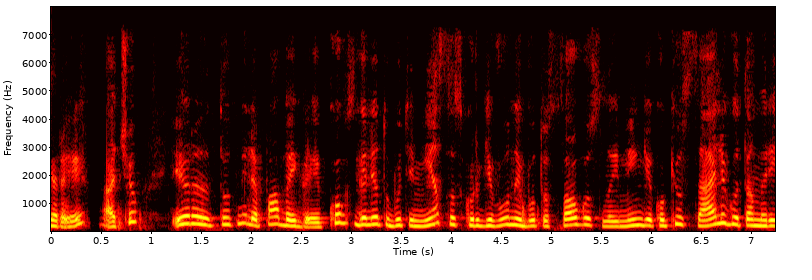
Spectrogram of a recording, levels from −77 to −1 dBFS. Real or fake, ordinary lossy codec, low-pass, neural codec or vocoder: real; AAC, 32 kbps; 7.2 kHz; none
